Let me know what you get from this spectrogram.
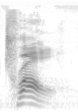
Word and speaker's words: trowel: He came back with a shawl. Is that what it's called? A shawl? How do you say that? A trowel. Thank you, shawl.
